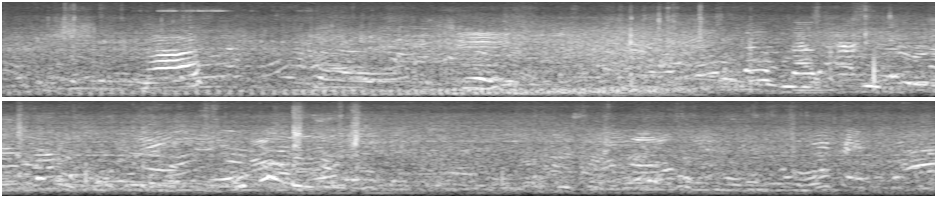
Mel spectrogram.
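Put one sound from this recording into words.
A crowd of adults and children chatters outdoors.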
